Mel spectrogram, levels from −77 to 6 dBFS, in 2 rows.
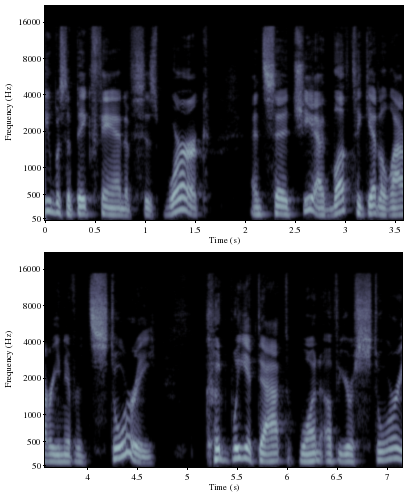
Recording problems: abrupt cut into speech; at the start and the end

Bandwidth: 14.5 kHz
